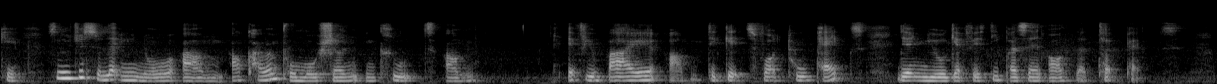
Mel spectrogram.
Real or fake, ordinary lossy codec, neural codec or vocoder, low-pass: real; AAC, 48 kbps; none; 7.2 kHz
